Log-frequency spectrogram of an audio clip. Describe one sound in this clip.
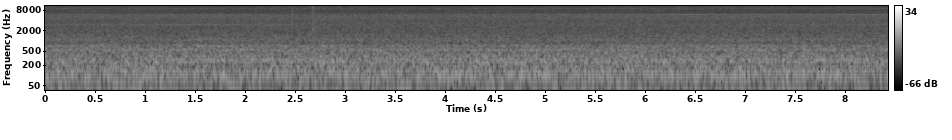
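A train rumbles steadily as it rolls along the tracks.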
